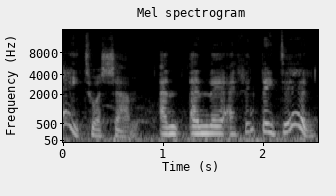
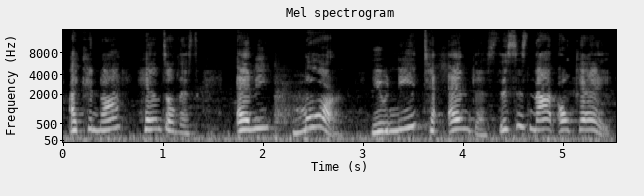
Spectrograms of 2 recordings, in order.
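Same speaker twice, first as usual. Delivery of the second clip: retold outburst, louder and higher, slowing on "anymore"; angry outcry; 7 semitones higher, 5 dB louder than usual. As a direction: cry out to God that it is too much. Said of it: "when I was screaming at Hashem".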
